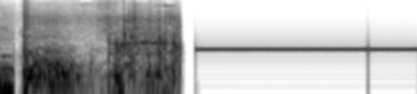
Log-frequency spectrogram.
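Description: A short noisy burst as the music ends, then about a second in a steady single-pitched electronic beep tone starts and holds, broken by one faint click.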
